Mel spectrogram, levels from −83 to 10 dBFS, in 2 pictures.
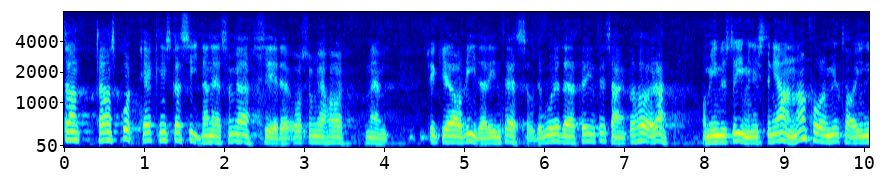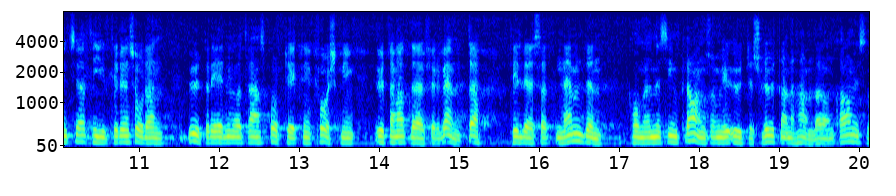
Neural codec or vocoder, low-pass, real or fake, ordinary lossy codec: codec, 16 kHz, 4 kbps, FreqCodec, smaller model; none; fake; none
